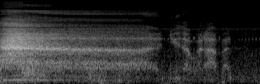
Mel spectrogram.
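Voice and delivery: slow, whispered, resigned sigh.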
